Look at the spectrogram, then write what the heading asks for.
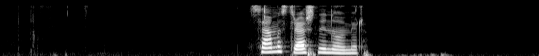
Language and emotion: Russian, neutral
